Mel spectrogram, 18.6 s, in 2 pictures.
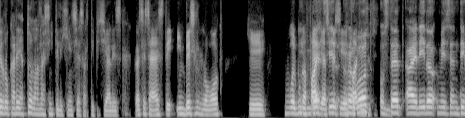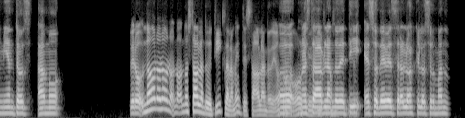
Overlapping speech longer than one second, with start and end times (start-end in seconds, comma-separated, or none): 6.0-7.8, 14.8-16.4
